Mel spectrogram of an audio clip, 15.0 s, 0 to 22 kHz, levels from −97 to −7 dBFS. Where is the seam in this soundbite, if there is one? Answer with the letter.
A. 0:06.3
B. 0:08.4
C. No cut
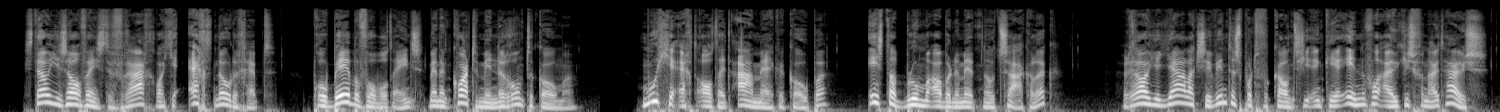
C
